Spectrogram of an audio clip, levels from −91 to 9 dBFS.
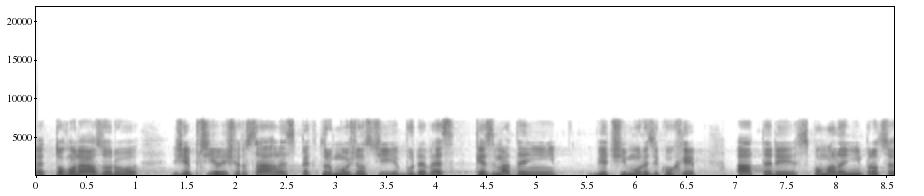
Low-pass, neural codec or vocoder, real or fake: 7.2 kHz; none; real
